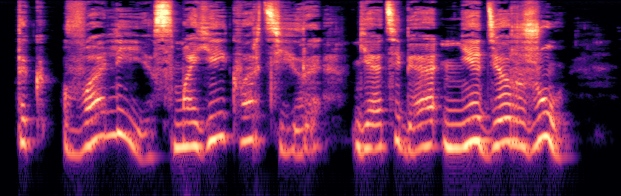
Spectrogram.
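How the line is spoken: Syllable-by-syllable hiss. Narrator (Russian): Процедила по слогам

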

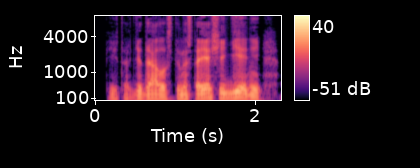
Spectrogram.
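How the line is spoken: Smiling exclamation. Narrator (Russian): воскликнул Джейсон, улыбаясь

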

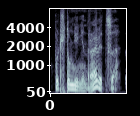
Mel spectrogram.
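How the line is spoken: Grumbling. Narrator (Russian): заворчал Маркин

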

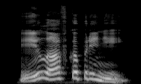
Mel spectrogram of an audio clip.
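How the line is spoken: Wizard's snort. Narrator (Russian): хмыкнул колдун

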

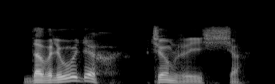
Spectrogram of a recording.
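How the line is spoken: Sighing. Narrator (Russian): Вздохнул Санти

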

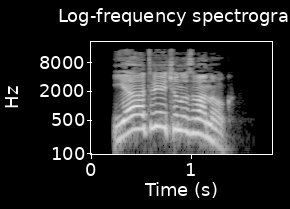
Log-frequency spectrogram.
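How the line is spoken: Shouted from below. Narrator (Russian): прокричал снизу Перри

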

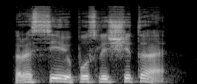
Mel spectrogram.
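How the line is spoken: Shout. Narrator (Russian): крикнула она

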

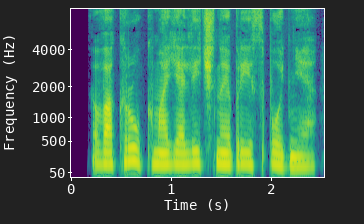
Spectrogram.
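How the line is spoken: Whisper. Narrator (Russian): шепнул Ян

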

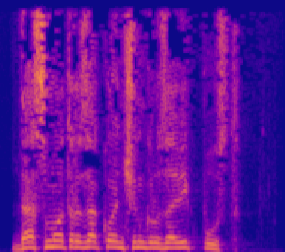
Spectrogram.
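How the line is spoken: Flat colorless report. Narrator (Russian): бесцветным голосом доложил он

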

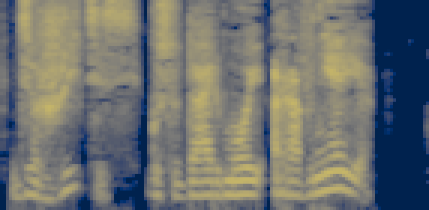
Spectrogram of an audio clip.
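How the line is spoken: Quiet and angry. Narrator (Russian): Безбородко сказав ему тихо и сердито

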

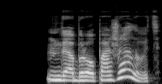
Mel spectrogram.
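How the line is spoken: Exclaimed. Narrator (Russian): воскликнул

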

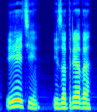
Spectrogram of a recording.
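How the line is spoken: Heavy sigh. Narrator (Russian): Дроусник окончательно тяжело вздохнул и добавил

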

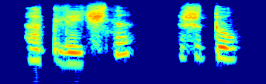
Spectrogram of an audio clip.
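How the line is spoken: Purring. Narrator (Russian): промурлыкала Алена

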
